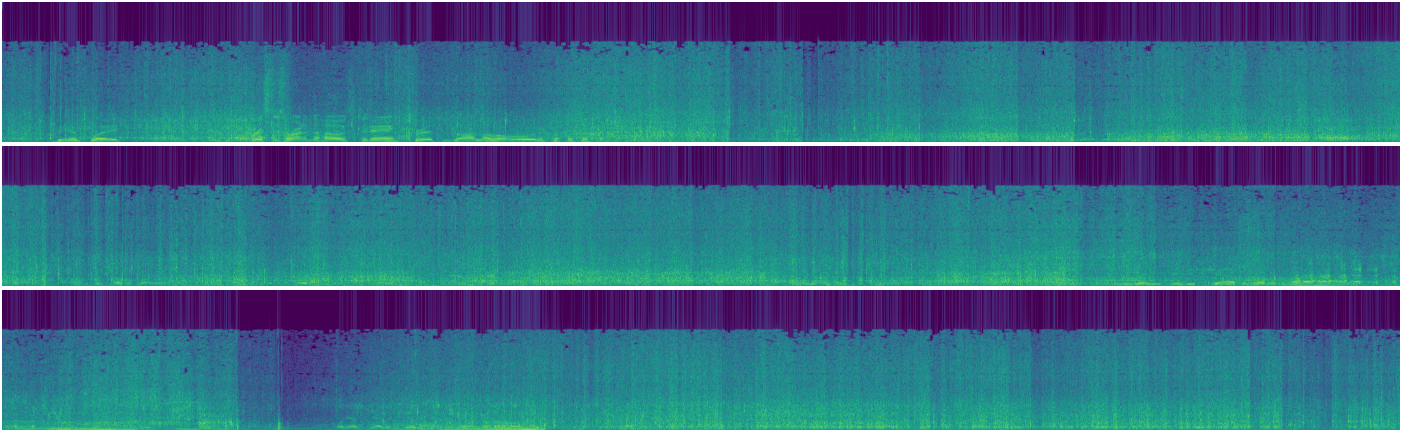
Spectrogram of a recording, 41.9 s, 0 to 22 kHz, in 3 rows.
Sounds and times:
Trickle, dribble: 0.0s - 41.9s.

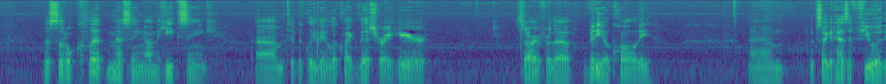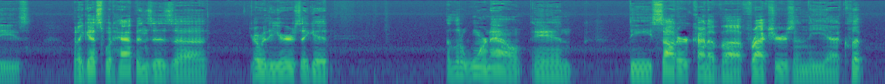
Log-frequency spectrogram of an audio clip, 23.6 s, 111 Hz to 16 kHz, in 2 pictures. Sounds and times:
Speech: 0.6s - 5.8s, 6.9s - 8.8s, 10.0s - 16.3s, 17.8s - 19.5s, 20.2s - 23.4s.

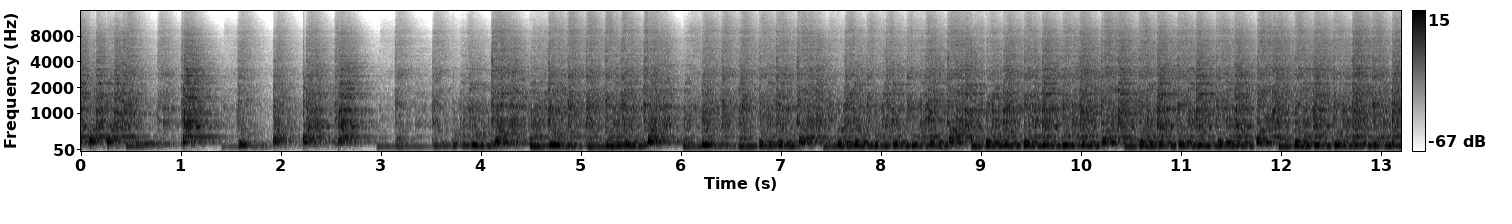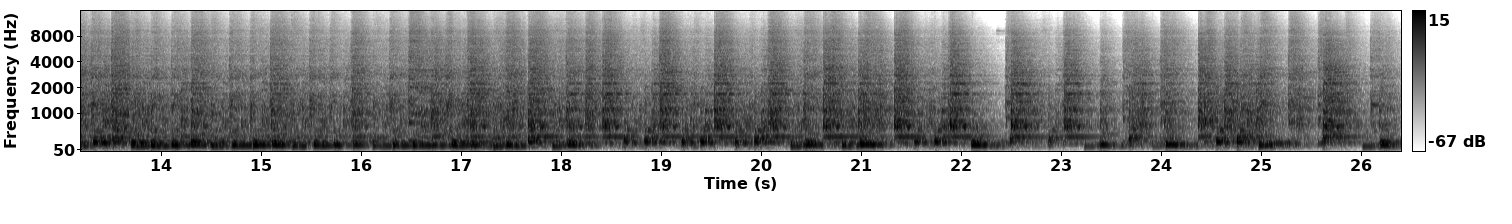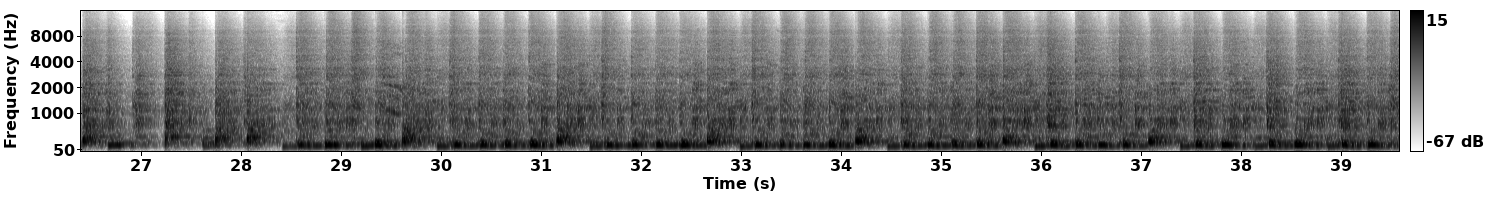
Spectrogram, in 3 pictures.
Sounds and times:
Music: 0.0s - 39.5s.

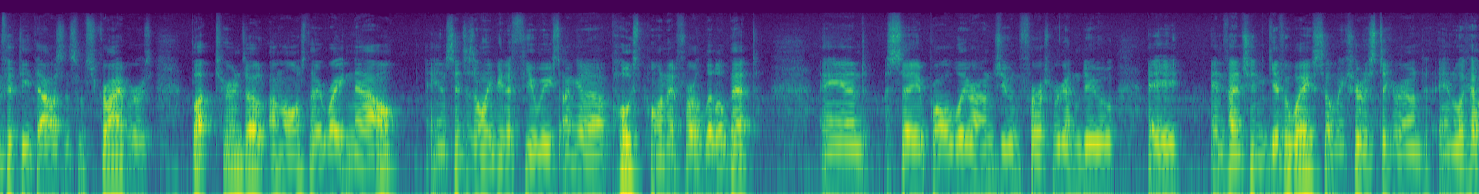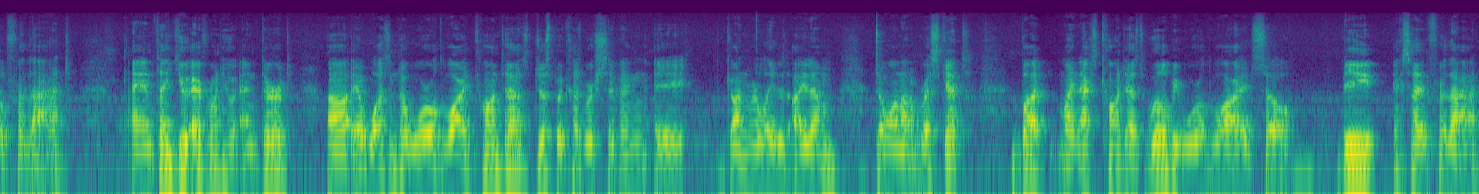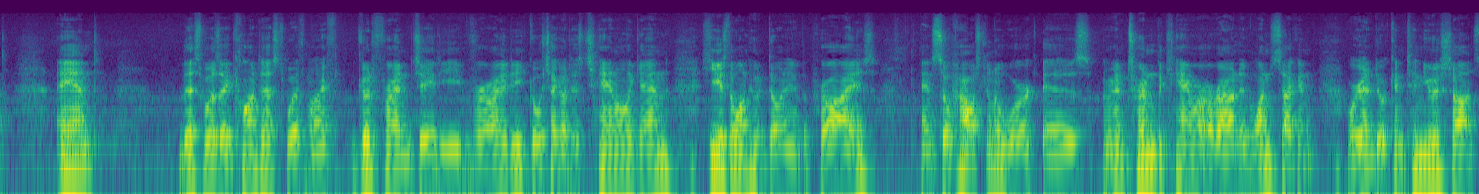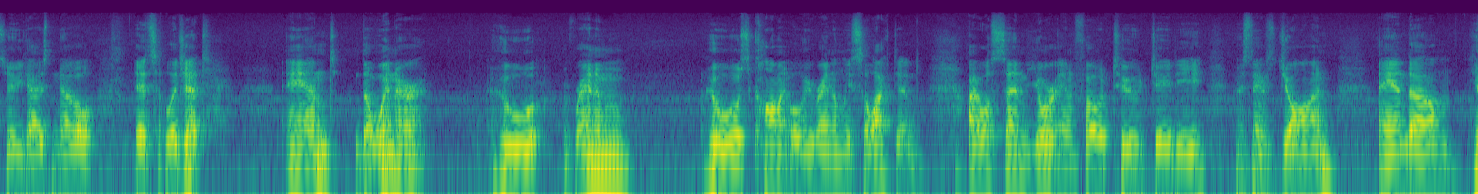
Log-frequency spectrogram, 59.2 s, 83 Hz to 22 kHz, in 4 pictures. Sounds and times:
Speech: 0.0s - 30.6s, 31.4s - 46.6s, 47.2s - 50.7s, 51.4s - 59.1s.

